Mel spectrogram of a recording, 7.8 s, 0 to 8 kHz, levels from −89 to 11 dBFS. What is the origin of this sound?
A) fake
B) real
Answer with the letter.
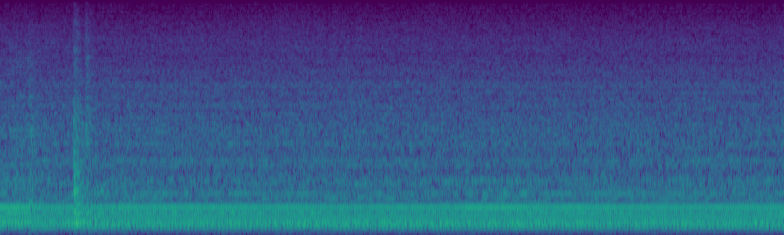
B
